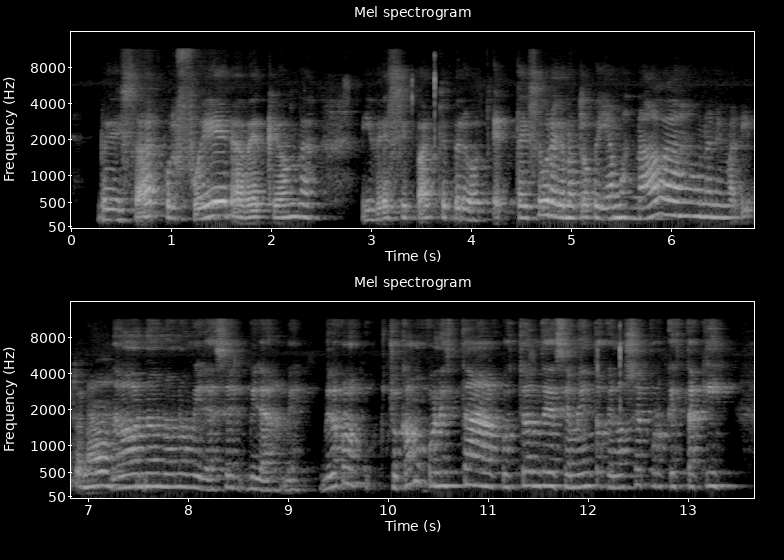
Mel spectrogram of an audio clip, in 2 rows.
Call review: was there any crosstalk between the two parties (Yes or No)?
No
